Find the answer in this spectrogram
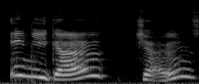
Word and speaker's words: Inigo Jones: now it's indigo Jones apparently you pronounce it like Inigo Jones like in you go into in the in you go into the building there was another word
